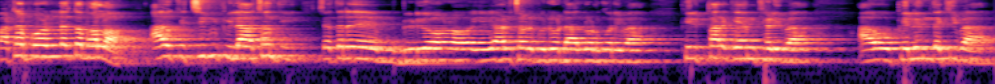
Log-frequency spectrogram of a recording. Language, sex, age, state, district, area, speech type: Odia, male, 45-60, Odisha, Khordha, rural, spontaneous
